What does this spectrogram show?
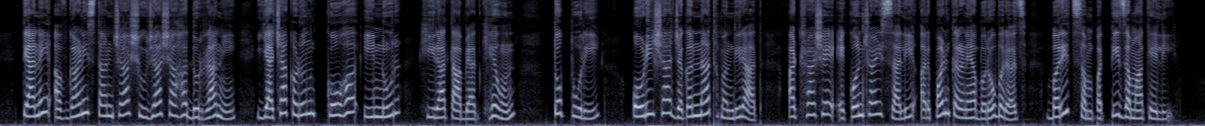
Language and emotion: Marathi, neutral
